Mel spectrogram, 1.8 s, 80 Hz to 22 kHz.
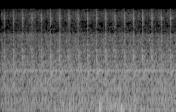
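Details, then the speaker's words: Toyota petrol engine idling after about 40 miles on Marvel Mystery Oil, before Rislone treatment for noisy lifters: quick, even light ticking of roughly nine ticks a second; source unknown, owner unsure if normal or improved. "I'm not quite sure where the ticking is coming from. I'm not quite sure whether this is like how a Toyota engine is supposed to sound like."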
